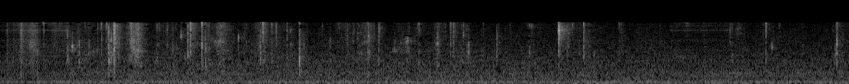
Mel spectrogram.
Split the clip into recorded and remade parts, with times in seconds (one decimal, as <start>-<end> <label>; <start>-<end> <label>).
0.0-0.7 remade; 0.7-6.7 recorded; 6.7-7.3 remade; 7.3-8.5 recorded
